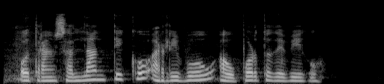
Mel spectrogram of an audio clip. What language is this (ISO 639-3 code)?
glg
